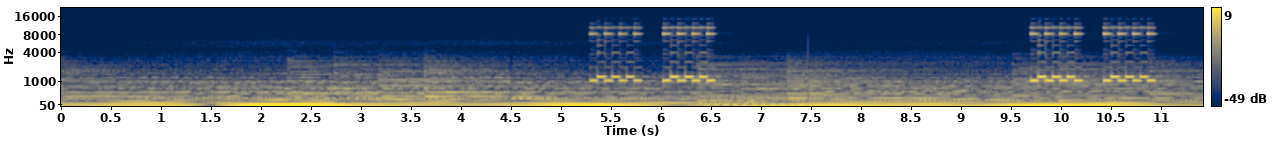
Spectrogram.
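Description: A telephone at the Delix consumer service rings in two double bursts, a bright electronic trill repeating after a pause, over a steady low background hum. No one speaks.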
